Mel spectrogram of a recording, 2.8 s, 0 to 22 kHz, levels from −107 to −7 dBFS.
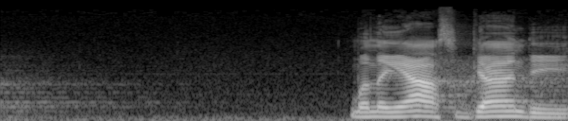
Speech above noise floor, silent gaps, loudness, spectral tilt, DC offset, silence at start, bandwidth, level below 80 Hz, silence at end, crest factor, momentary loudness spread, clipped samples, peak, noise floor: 33 dB; none; -30 LUFS; -5.5 dB/octave; under 0.1%; 1.75 s; 13.5 kHz; -64 dBFS; 0 s; 22 dB; 10 LU; under 0.1%; -14 dBFS; -64 dBFS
